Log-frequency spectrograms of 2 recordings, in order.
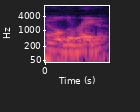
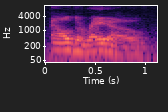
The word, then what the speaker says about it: El Dorado: said it properly Jamie El Dorado El Dorado it's not El Dorado like it's spelled it's El Dorado El Dorado Elder writer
